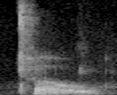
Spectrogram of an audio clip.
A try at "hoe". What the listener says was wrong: Yes, except the first sound is not a T. It is a K. Hoe. Hoe.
